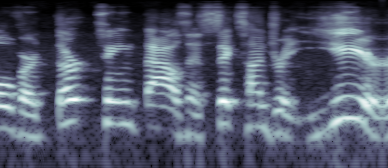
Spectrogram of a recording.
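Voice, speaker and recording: A raised, projected voice in an animated tone at a moderate pace with ordinary pitch variation. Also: man. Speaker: webinar host. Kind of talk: sales pitch. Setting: live webinar. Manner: stuttering.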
